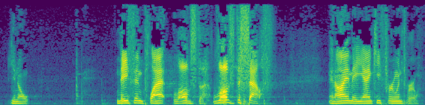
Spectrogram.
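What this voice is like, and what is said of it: New Jersey accent. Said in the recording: “I got my Jersey accent”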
